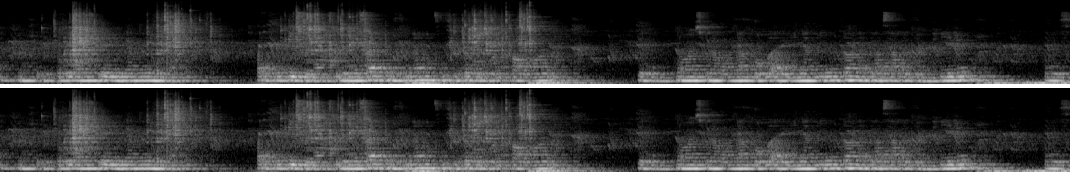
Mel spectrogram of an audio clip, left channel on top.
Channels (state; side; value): identical; both; correlation 1.00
